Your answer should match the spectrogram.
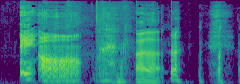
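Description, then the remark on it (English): A person's voice imitates a donkey braying, with strained, honking hee-haw bursts that rise and fall, followed by a few shorter gasping huffs trailing off. “I've got a lot of time for donkeys. Yeah, they make a lot of funny noises and they're nice and chill.”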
